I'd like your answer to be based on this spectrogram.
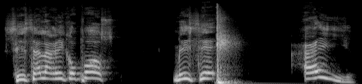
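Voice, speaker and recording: A man's voice: very high-pitched, animated, takes it slowly, background noise, pitched above the performer's own voice, exaggerated voice. A man voicing a reckless, grumbling young boy who exclaims indignantly in a children's audio story.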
